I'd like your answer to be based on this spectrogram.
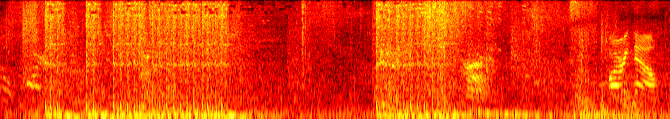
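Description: Sustained in-game gunfire from Mass Effect Legendary Edition, dense bursts of shots and mechanical clatter through most of the stretch with a brief lull in the middle, mixed with battle effects and some voices.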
